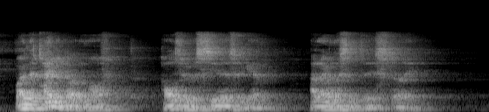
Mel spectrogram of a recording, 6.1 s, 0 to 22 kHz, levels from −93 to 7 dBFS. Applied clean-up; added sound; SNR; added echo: none; none; none; reverberation time 0.9 s.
